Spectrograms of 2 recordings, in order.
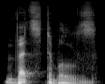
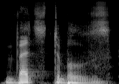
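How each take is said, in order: First: The middle vowel is dropped, giving fewer syllables. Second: The middle vowel is dropped, giving fewer syllables.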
